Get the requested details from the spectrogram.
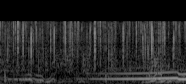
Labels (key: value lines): label: biophony, cascading saw
recorder: SoundTrap 600 or HydroMoth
